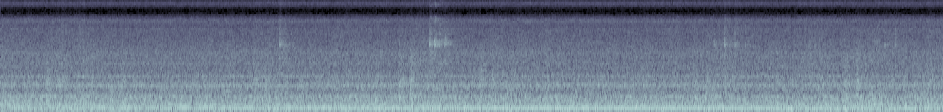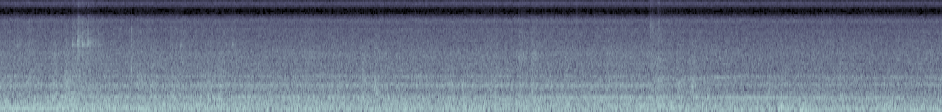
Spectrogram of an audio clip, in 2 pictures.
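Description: Steady running noise of an electric train heard from inside the carriage, with a strong low hum that eases off about halfway through, a few faint steady tones above it and a few brief clicks.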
